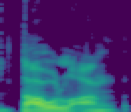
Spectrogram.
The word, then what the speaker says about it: Dao Lang: His name is Dao Lang. Let me spell it out.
